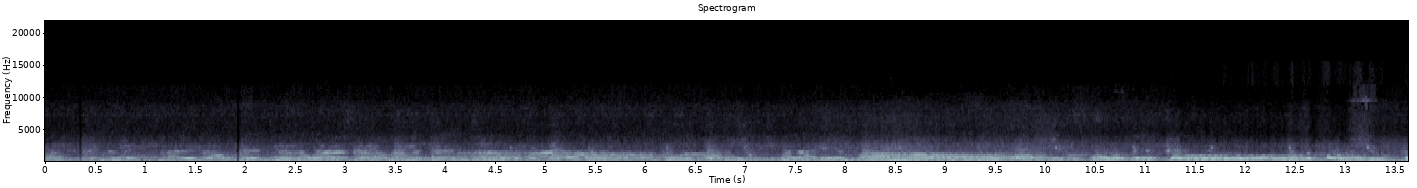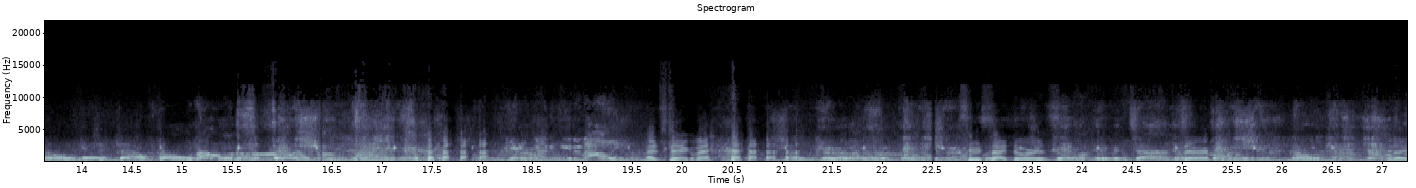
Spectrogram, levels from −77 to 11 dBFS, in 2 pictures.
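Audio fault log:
0.33, 1.91, 15.32, 16.38, 19.83, 22.48 and 23.86 s: short concealed packet loss. About 20 to 40 ms went missing each time, and the decoder bridged it by extending the previous sound, so you get a quick smear or wobble.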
